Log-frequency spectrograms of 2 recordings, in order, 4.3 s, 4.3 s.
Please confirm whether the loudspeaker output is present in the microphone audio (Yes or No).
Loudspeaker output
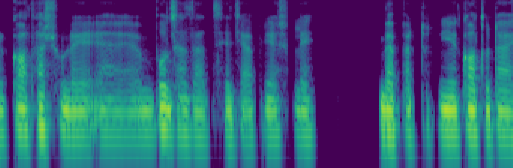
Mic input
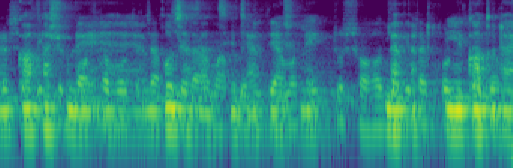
Yes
